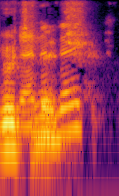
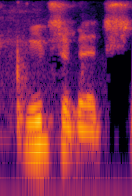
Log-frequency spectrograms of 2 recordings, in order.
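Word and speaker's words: Vučević: Vucevic. Vucevic. – Vucevic.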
